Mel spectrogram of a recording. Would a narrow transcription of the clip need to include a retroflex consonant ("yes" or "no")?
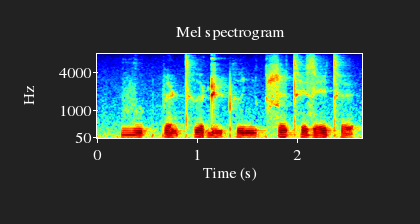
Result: yes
